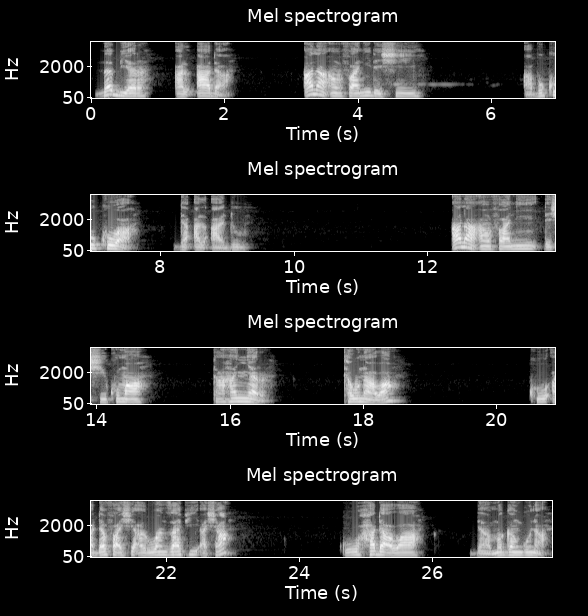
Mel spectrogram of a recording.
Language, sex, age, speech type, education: Hausa, male, 15-29, spontaneous, tertiary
